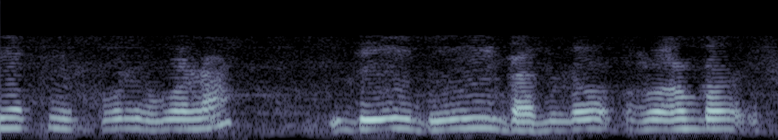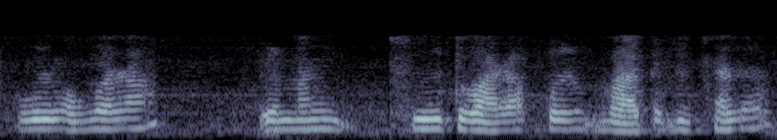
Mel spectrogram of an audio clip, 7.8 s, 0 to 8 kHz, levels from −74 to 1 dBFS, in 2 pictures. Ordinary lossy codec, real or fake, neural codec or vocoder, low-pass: AAC, 16 kbps; fake; codec, 44.1 kHz, 2.6 kbps, DAC; 7.2 kHz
